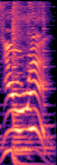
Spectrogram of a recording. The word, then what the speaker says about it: Zerorez: give them a call zerorez you spell it forwards or backwards zero res it's the right way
